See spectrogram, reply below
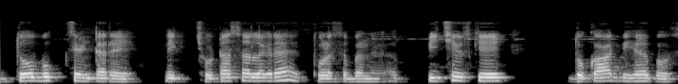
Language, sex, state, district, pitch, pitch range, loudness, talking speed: Magahi, male, Bihar, Gaya, 155 Hz, 140-165 Hz, -14 LUFS, 205 wpm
